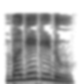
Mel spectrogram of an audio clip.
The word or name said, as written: ಬಗೆಗಿಡು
